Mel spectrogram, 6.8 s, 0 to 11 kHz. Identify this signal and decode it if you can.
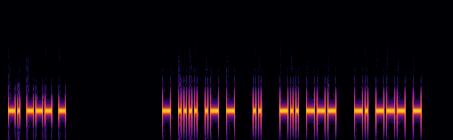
Morse code, heard as a keyed tone, about 38 wpm, 700 Hz. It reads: NOT THAT I DO NOT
